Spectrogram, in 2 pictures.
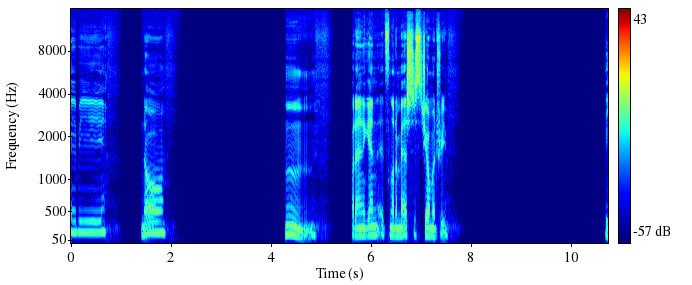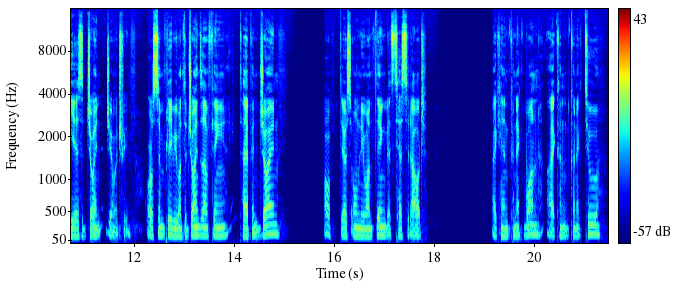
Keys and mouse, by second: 17.2 click, 19.6 drag, 20.2 drag.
